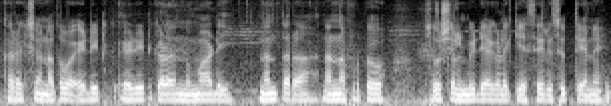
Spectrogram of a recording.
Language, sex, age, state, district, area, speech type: Kannada, male, 30-45, Karnataka, Udupi, rural, spontaneous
